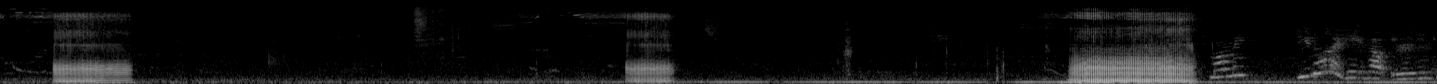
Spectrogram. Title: Snoring dog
